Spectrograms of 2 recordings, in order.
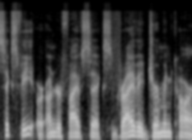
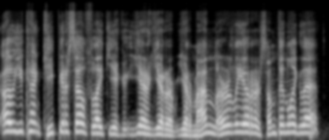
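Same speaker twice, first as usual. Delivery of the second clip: put-on full, strong Scouse accent; 10 semitones higher, 4 dB louder than usual. Retelling a pundit's on-air jibe: Jamie Carragher Scouse accent. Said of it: "that was your Scouse accent".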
